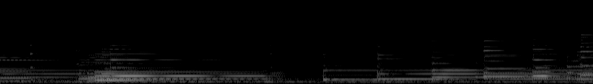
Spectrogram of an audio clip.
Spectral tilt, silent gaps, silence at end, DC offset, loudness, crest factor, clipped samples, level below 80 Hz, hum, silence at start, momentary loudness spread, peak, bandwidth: -8 dB/octave; none; 0 s; under 0.1%; -48 LUFS; 18 dB; under 0.1%; -78 dBFS; none; 0 s; 16 LU; -30 dBFS; 10.5 kHz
